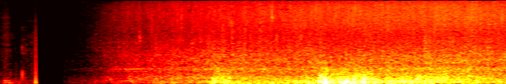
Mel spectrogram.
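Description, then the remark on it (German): Steady, dense rain fades in after a brief near-silent moment and settles into a continuous hiss, with a low thunder rumble swelling partway through. No voices. “Eilig, aber mit der nötigen Vor- und Rücksicht, buxierte Anka ihre älteste Milchkuh Martha durch den mittlerweile vom Regen aufgeweichten, schlammigen Boden in den Stall.”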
